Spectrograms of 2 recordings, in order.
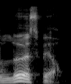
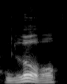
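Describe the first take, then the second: First: It is said the way outsiders say it. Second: It is said the way locals say it. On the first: The speaker is from far outside the area. "if you're way out of the area, it's called Louisville" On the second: The speaker is native to the area. "which is what most people native to the area call it"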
